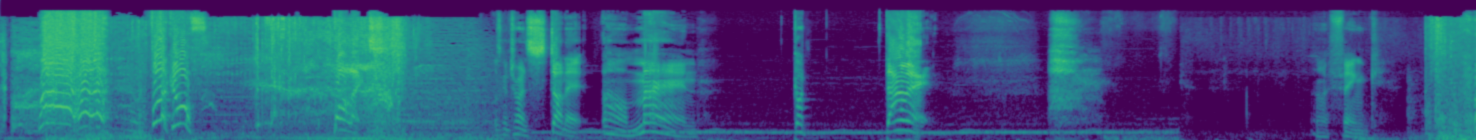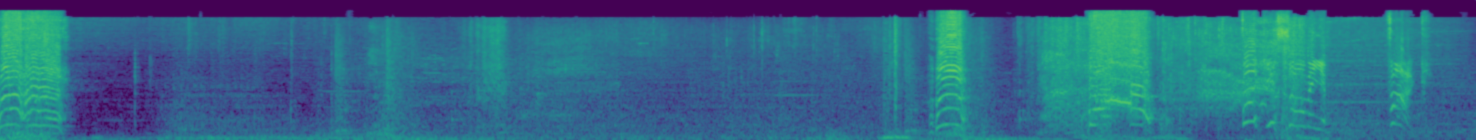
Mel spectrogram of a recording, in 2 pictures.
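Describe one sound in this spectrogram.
A young man shouts and talks excitedly into a close microphone.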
